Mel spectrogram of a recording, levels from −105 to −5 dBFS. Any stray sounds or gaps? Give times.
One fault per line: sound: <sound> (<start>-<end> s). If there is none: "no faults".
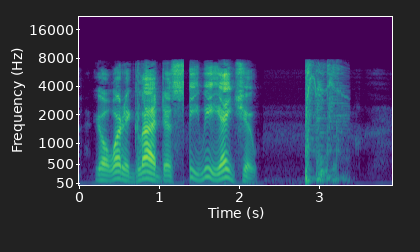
sound: dropout (1.3-1.4 s)
sound: thud (2.8-3.4 s)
